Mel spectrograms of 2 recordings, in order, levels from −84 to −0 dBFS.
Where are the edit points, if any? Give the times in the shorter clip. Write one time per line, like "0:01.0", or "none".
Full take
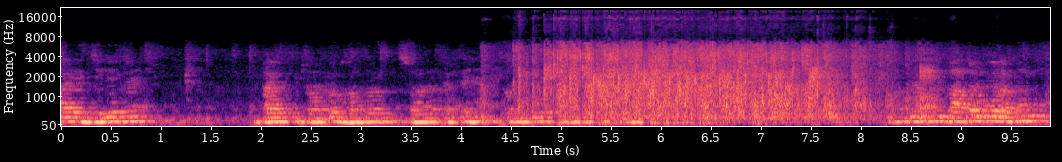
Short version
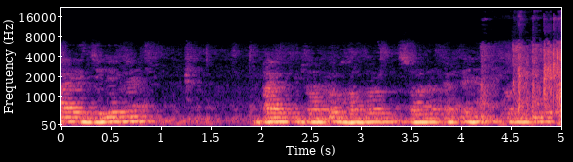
none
